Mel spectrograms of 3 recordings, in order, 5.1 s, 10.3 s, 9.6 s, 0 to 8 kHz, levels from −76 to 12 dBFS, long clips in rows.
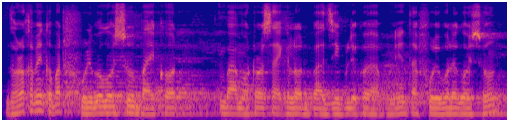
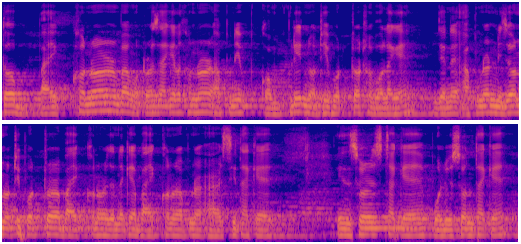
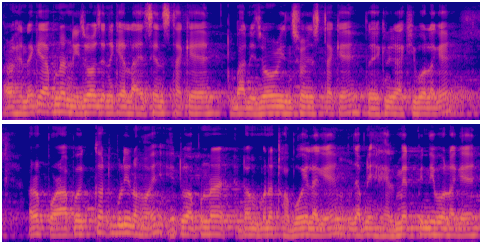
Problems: echo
